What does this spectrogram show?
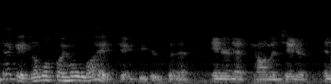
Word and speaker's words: Cenk Uygur: It's not that hard to say Cenk Uyghur. It's really not that hard to pronounce Cenk Uyghur, but people constantly, continuously mispronounce it to his face.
